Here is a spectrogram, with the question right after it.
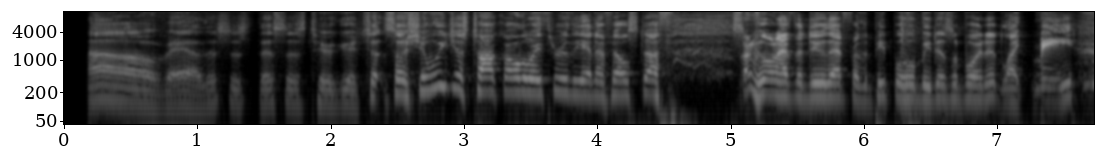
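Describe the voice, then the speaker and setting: A man's fairly high voice at a very fast pace, very wide pitch swings, and music in the background. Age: 60s. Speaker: radio show host. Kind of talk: casual chat.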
